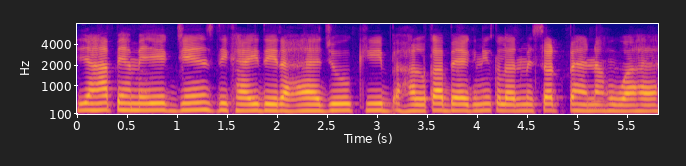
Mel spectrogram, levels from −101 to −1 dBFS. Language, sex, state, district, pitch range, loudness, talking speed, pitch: Hindi, female, Bihar, Darbhanga, 200-215 Hz, -22 LUFS, 195 wpm, 210 Hz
